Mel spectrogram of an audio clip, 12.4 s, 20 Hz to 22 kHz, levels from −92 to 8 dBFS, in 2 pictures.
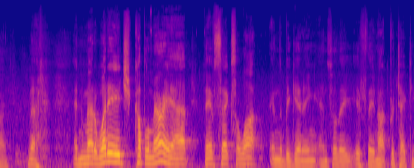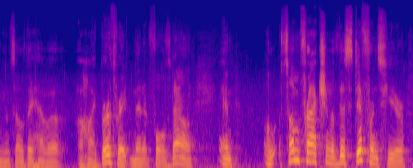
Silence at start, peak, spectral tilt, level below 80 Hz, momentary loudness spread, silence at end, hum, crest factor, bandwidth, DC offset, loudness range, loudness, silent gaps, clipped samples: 0 s; -2 dBFS; -7 dB/octave; -50 dBFS; 15 LU; 0.1 s; none; 18 dB; 16 kHz; under 0.1%; 9 LU; -21 LUFS; none; under 0.1%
